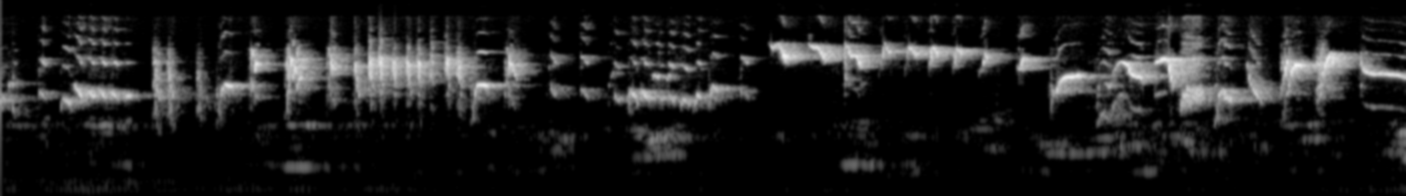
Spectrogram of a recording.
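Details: A buxtoni white-eye delivers its rolling tutor song: scratchy rattling twitters first, then a run of thin descending whistles and bouncing high slurs, with brief pauses between phrases.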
